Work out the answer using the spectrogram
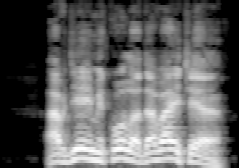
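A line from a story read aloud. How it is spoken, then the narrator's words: Shouted. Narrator (Russian): крикнул он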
